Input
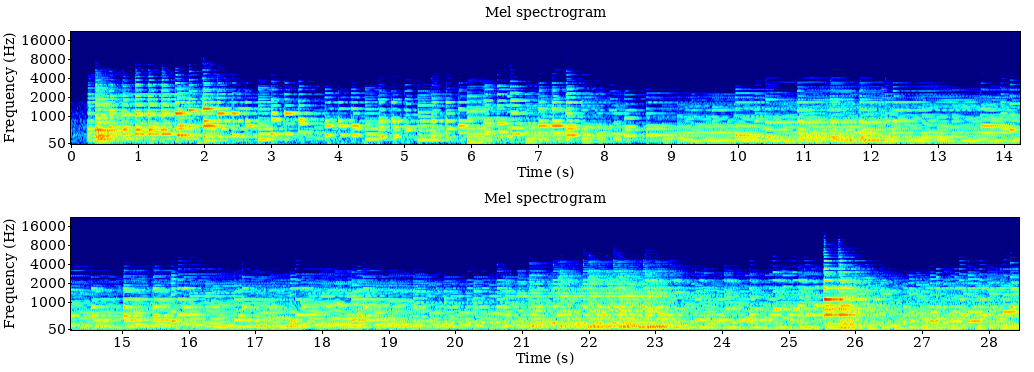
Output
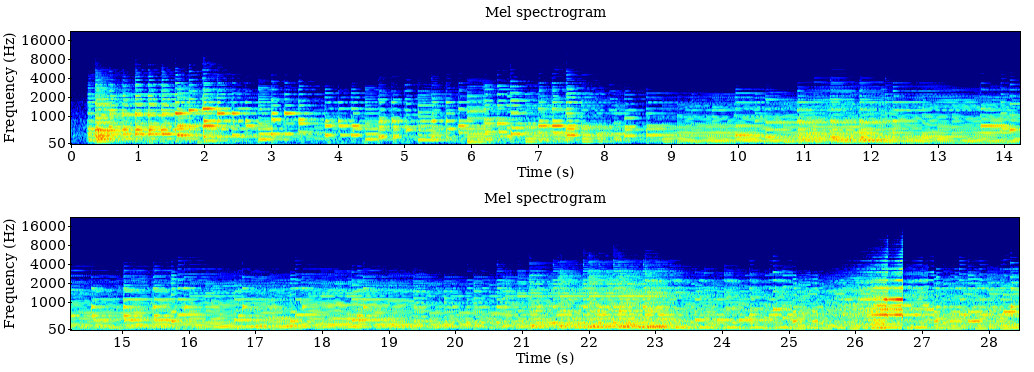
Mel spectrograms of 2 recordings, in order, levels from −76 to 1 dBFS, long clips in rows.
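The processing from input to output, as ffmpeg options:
-filter_complex "[0:a]asettb=1/sr,asplit=3[a][b][c];[a]atrim=end=8.654[d];[b]atrim=start=8.65:end=11.15,asetpts=PTS-STARTPTS,afade=t=in:d=0.004:c=qsin,afade=t=out:st=2.496:d=0.004:c=qsin,lowpass=f=2.5k:w=0.5412,lowpass=f=2.5k:w=1.3066[e];[c]atrim=start=11.146[f];[d][e]acrossfade=d=0.004:c1=hsin:c2=qsin[g];[g][f]acrossfade=d=0.004:c1=qsin:c2=hsin,asplit=3[h][i][j];[h]atrim=end=25.062[k];[i]atrim=start=25.058:end=27.182,asetpts=PTS-STARTPTS,areverse[l];[j]atrim=start=27.178[m];[k][l]acrossfade=d=0.004:c1=hsin:c2=hsin[n];[n][m]acrossfade=d=0.004:c1=hsin:c2=hsin"

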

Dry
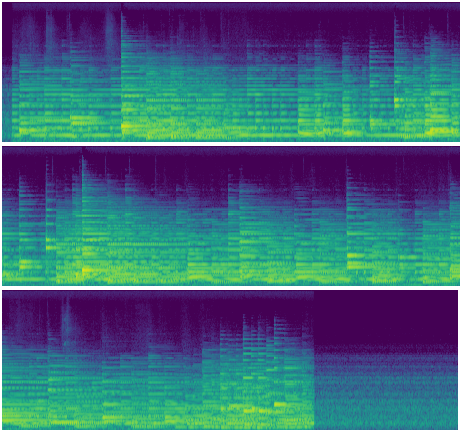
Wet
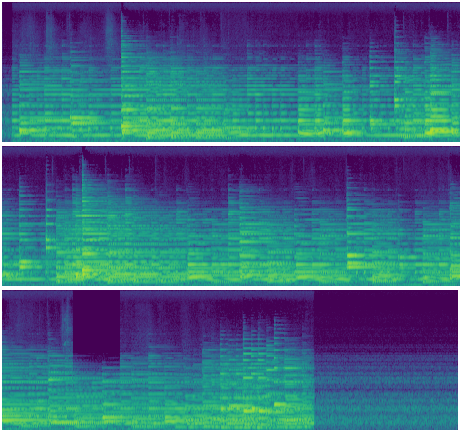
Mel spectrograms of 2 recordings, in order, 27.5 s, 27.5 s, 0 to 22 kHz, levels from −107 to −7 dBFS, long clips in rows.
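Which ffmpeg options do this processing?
-filter_complex "[0:a]asettb=1/sr,asplit=3[a][b][c];[a]atrim=end=19.734[d];[b]atrim=start=19.73:end=20.68,asetpts=PTS-STARTPTS,afade=t=in:d=0.004:c=qsin,afade=t=out:st=0.946:d=0.004:c=qsin,lowpass=f=1.6k:w=0.5412,lowpass=f=1.6k:w=1.3066[e];[c]atrim=start=20.676[f];[d][e]acrossfade=d=0.004:c1=hsin:c2=qsin[g];[g][f]acrossfade=d=0.004:c1=qsin:c2=hsin,highshelf=f=2.3k:g=11,bandreject=f=1.2k:w=6.1,aecho=1:1:3.2:0.32,volume=-5dB"

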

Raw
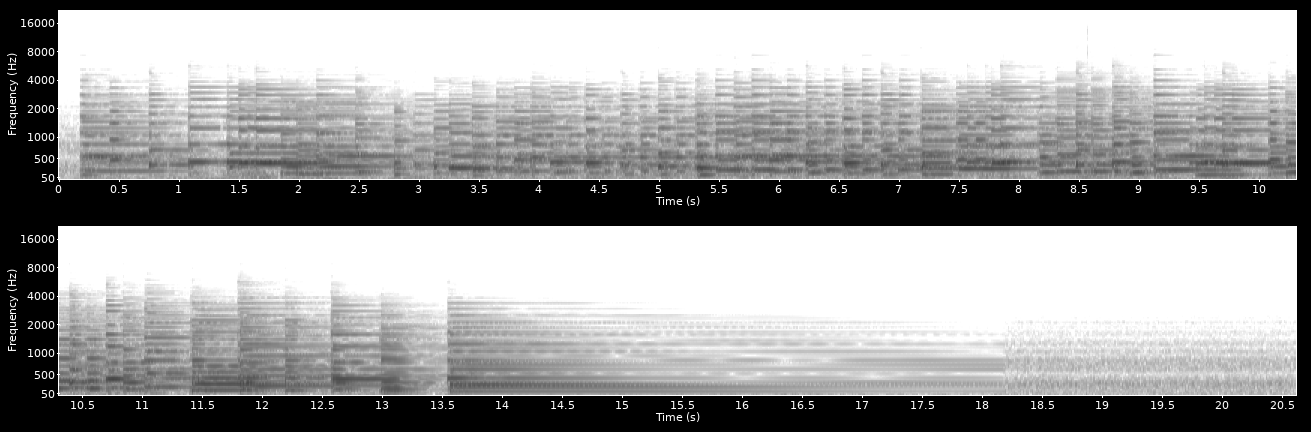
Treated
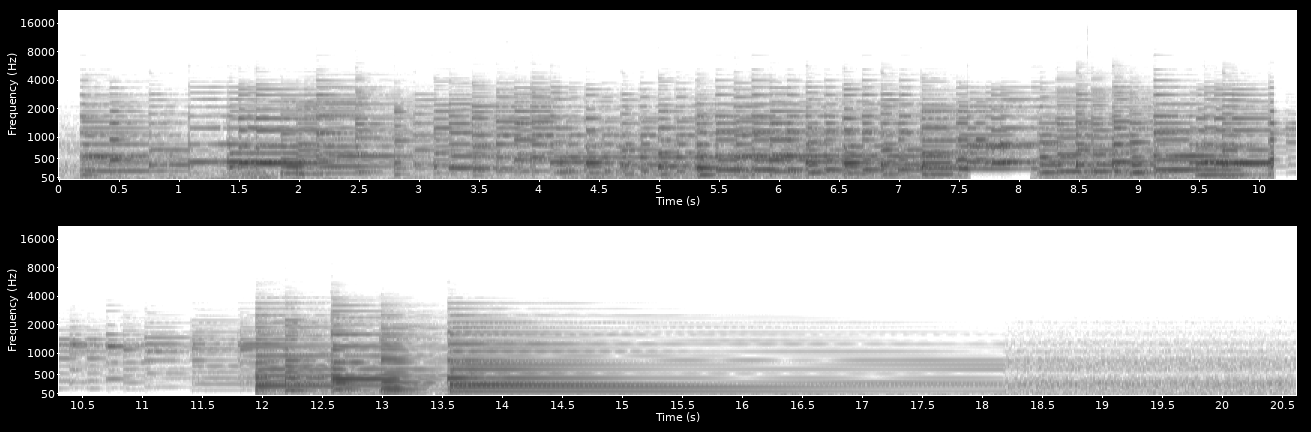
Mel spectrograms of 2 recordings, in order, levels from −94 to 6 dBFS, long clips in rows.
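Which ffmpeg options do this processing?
-filter_complex "[0:a]asettb=1/sr,asplit=3[a][b][c];[a]atrim=end=0.684[d];[b]atrim=start=0.68:end=1.41,asetpts=PTS-STARTPTS,afade=t=in:d=0.004:c=qsin,afade=t=out:st=0.726:d=0.004:c=qsin,acompressor=threshold=-38dB:ratio=4:attack=3.2:release=140:knee=1:detection=peak[e];[c]atrim=start=1.406[f];[d][e]acrossfade=d=0.004:c1=hsin:c2=qsin[g];[g][f]acrossfade=d=0.004:c1=qsin:c2=hsin,asettb=1/sr,asplit=3[h][i][j];[h]atrim=end=2.044[k];[i]atrim=start=2.04:end=4.18,asetpts=PTS-STARTPTS,afade=t=in:d=0.004:c=qsin,afade=t=out:st=2.136:d=0.004:c=qsin,tiltshelf=f=770:g=-8[l];[j]atrim=start=4.176[m];[k][l]acrossfade=d=0.004:c1=hsin:c2=qsin[n];[n][m]acrossfade=d=0.004:c1=qsin:c2=hsin,asplit=3[o][p][q];[o]afade=t=out:st=7.57:d=0.02[r];[p]highpass=f=360:w=0.5412,highpass=f=360:w=1.3066,equalizer=f=510:t=q:w=4:g=-8,equalizer=f=740:t=q:w=4:g=8,equalizer=f=1.5k:t=q:w=4:g=-8,lowpass=f=2.8k:w=0.5412,lowpass=f=2.8k:w=1.3066,afade=t=in:st=7.57:d=0.02,afade=t=out:st=8.09:d=0.02[s];[q]afade=t=in:st=8.09:d=0.02[t];[r][s][t]amix=inputs=3:normalize=0,asettb=1/sr,asplit=3[u][v][w];[u]atrim=end=10.124[x];[v]atrim=start=10.12:end=11.95,asetpts=PTS-STARTPTS,afade=t=in:d=0.004:c=qsin,afade=t=out:st=1.826:d=0.004:c=qsin,bandpass=f=1.2k:t=q:w=11[y];[w]atrim=start=11.946[z];[x][y]acrossfade=d=0.004:c1=hsin:c2=qsin[aa];[aa][z]acrossfade=d=0.004:c1=qsin:c2=hsin"

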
